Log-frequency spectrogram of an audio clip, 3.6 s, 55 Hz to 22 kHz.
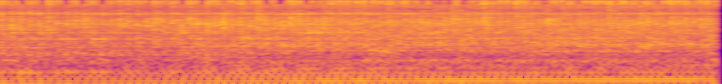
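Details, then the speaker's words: Ferguson TE20 converted from 6V positive-ground generator to 12V negative-ground alternator, with a fabricated L-shaped flat-bar bracket to stop the alternator wobbling: loud, even low chug at a smooth idle, no knocking, alternator wobble much reduced. "now you should be able to see that it's not that it doesn't wobble anywhere near as much"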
